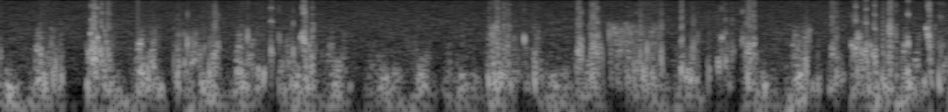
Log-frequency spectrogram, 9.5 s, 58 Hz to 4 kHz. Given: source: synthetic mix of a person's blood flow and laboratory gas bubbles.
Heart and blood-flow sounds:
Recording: Doppler ultrasound of blood flow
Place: precordium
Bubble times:
0.37-0.65 s: bubbles
0.84-1.16 s: bubbles
1.37-1.61 s: bubbles
1.70-2.21 s: bubbles
2.37-2.52 s: bubbles
2.54-3.17 s: bubbles
4.85-5.40 s: bubbles
5.75-6.04 s: bubbles
6.06-6.65 s: bubbles
6.78-7.01 s: bubbles
7.07-7.35 s: bubbles
7.40-7.58 s: bubbles
7.92-8.12 s: bubbles
8.15-8.22 s: bubbles
8.28-8.97 s: bubbles
9.03-9.12 s: bubbles
9.23-9.49 s: bubbles
From the record:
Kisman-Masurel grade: 333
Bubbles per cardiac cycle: rolling drumbeat, 9 or more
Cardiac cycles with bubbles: 50 to 99%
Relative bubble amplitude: loud (0.450 to 0.775)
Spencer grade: 3 (all of the cardiac periods contain showers or single bubble signals, but not dominating or overriding the cardiac motion signals)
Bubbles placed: anywhere in the cardiac cycle

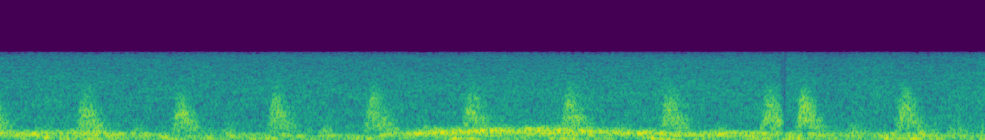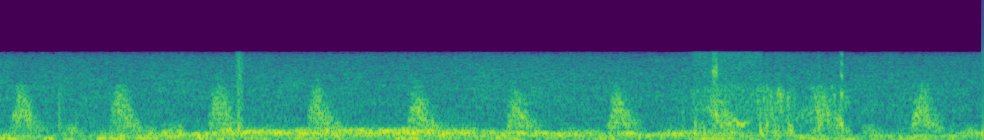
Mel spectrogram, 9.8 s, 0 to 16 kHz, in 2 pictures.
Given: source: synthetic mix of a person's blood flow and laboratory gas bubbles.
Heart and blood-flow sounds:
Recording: Doppler ultrasound of blood flow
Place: subclavian vein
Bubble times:
8.38-9.19 s: bubbles
From the record:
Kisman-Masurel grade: 211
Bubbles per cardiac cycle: several, 3 to 8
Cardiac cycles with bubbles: 1 to 10%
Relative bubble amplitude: barely perceptible (0.100 to 0.250)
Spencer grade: 1 (occasional bubble signal discernible with the cardiac motion signal, with majority of cardiac periods free of bubbles)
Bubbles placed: anywhere in the cardiac cycle

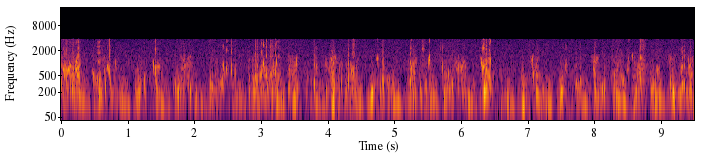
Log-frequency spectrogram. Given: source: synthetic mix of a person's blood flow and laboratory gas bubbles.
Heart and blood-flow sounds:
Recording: Doppler ultrasound of blood flow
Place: precordium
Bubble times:
0.00-0.39 s: bubbles
0.45-0.94 s: bubbles
1.10-1.30 s: bubbles
1.35-1.54 s: bubbles
1.66-1.99 s: bubbles
2.20-2.65 s: bubbles
2.79-3.30 s: bubbles
3.38-3.57 s: bubbles
3.77-3.85 s: bubbles
3.94-4.48 s: bubbles
4.72-5.03 s: bubbles
5.21-5.61 s: bubbles
5.69-6.11 s: bubbles
6.29-6.52 s: bubbles
7.02-7.40 s: bubbles
7.55-7.60 s: bubbles
7.71-7.83 s: bubbles
7.95-8.21 s: bubbles
8.25-8.53 s: bubbles
8.55-9.04 s: bubbles
9.10-9.50 s: bubbles
From the record:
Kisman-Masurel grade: 242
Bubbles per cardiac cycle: several, 3 to 8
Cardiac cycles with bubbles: 100%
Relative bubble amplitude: moderate (0.250 to 0.450)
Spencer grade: 3 (all of the cardiac periods contain showers or single bubble signals, but not dominating or overriding the cardiac motion signals)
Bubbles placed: anywhere in the cardiac cycle

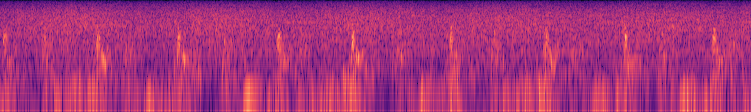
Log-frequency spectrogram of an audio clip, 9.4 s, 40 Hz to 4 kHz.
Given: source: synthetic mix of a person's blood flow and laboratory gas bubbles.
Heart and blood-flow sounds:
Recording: Doppler ultrasound of blood flow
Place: precordium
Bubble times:
2.16-2.54 s: bubbles
4.91-4.98 s: bubbles
5.05-5.14 s: bubbles
6.59-7.00 s: bubbles
9.00-9.17 s: bubbles
From the record:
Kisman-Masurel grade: 121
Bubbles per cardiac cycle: 1 to 2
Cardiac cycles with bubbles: 10 to 50%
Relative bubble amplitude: barely perceptible (0.100 to 0.250)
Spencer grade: 2 (many but less than half of the cardiac periods contain bubble signals, singularly or in groups)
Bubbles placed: anywhere in the cardiac cycle

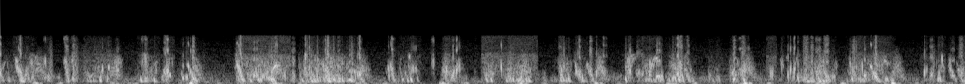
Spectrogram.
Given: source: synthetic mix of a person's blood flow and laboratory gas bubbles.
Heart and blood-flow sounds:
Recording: Doppler ultrasound of blood flow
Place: subclavian vein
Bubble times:
0.00-0.39 s: bubbles
0.42-0.53 s: bubbles
0.63-0.79 s: bubbles
0.84-1.23 s: bubbles
1.37-1.74 s: bubbles
1.79-2.01 s: bubbles
2.33-2.90 s: bubbles
2.98-3.67 s: bubbles
3.85-4.21 s: bubbles
4.31-4.37 s: bubbles
4.41-4.67 s: bubbles
4.75-4.78 s: bubbles
4.80-5.38 s: bubbles
5.54-6.09 s: bubbles
6.21-6.98 s: bubbles
7.08-7.22 s: bubbles
7.29-7.51 s: bubbles
7.67-7.76 s: bubbles
7.80-8.38 s: bubbles
8.45-8.96 s: bubbles
9.21-9.66 s: bubbles
From the record:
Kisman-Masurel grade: 343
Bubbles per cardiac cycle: rolling drumbeat, 9 or more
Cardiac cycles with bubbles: 100%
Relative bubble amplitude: loud (0.450 to 0.775)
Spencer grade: 3 (all of the cardiac periods contain showers or single bubble signals, but not dominating or overriding the cardiac motion signals)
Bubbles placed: anywhere in the cardiac cycle

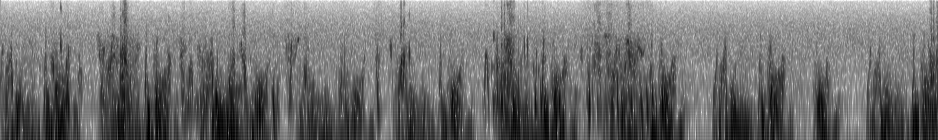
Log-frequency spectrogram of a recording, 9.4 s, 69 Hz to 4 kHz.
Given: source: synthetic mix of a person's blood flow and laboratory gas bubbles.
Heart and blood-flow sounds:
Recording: Doppler ultrasound of blood flow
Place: precordium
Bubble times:
0.48-0.83 s: bubbles
0.96-1.42 s: bubbles
1.66-1.72 s: bubbles
1.78-2.20 s: bubbles
2.26-2.52 s: bubbles
2.69-3.08 s: bubbles
3.38-3.50 s: bubbles
3.73-3.82 s: bubbles
3.87-4.12 s: bubbles
4.80-5.49 s: bubbles
5.79-6.53 s: bubbles
9.27-9.39 s: bubbles
From the record:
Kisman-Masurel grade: 332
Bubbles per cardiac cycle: rolling drumbeat, 9 or more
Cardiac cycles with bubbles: 50 to 99%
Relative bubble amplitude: moderate (0.250 to 0.450)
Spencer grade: 3 (all of the cardiac periods contain showers or single bubble signals, but not dominating or overriding the cardiac motion signals)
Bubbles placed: only in the low amplitude regions of the cardiac cycle

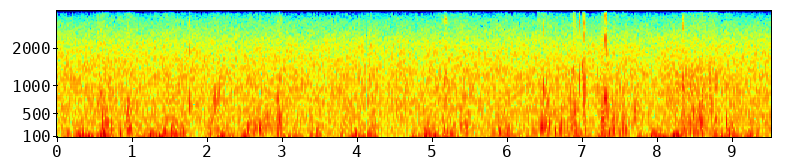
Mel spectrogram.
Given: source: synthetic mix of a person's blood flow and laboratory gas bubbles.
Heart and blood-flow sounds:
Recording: Doppler ultrasound of blood flow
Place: precordium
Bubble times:
0.53-0.78 s: bubbles
0.80-1.04 s: bubbles
1.39-1.82 s: bubbles
2.01-2.21 s: bubbles
2.52-3.03 s: bubbles
3.44-3.51 s: bubbles
5.12-5.52 s: bubbles
5.84-6.07 s: bubbles
6.41-7.09 s: bubbles
7.23-7.63 s: bubbles
7.68-7.74 s: bubbles
8.19-8.83 s: bubbles
8.89-9.11 s: bubbles
From the record:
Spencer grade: 3 (all of the cardiac periods contain showers or single bubble signals, but not dominating or overriding the cardiac motion signals)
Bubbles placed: anywhere in the cardiac cycle

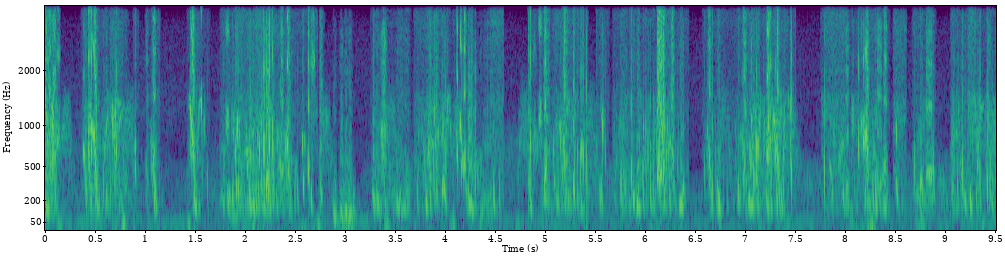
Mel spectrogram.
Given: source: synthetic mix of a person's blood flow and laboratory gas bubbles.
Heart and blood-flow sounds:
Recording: Doppler ultrasound of blood flow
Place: subclavian vein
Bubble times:
0.00-0.15 s: bubbles
0.35-0.84 s: bubbles
0.87-0.93 s: bubbles
0.99-1.15 s: bubbles
1.41-1.65 s: bubbles
1.74-2.80 s: bubbles
3.25-4.58 s: bubbles
4.82-5.43 s: bubbles
5.50-5.64 s: bubbles
5.67-6.43 s: bubbles
6.56-7.50 s: bubbles
7.75-8.62 s: bubbles
8.66-8.91 s: bubbles
9.04-9.52 s: bubbles
From the record:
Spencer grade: 4 (maximum detectable bubble signal sounding continuously throughout systole and diastole of every cardiac period, and overriding the amplitude of the normal cardiac signals)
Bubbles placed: anywhere in the cardiac cycle

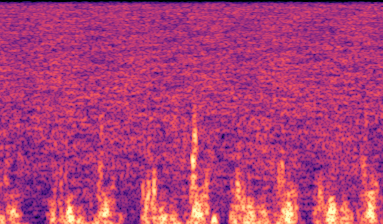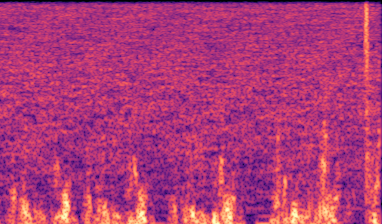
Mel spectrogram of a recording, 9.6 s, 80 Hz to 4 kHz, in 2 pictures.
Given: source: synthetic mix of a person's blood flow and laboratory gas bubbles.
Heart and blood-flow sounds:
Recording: Doppler ultrasound of blood flow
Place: precordium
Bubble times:
8.64-8.95 s: bubbles
From the record:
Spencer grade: 1 (occasional bubble signal discernible with the cardiac motion signal, with majority of cardiac periods free of bubbles)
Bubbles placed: only in the low amplitude regions of the cardiac cycle

